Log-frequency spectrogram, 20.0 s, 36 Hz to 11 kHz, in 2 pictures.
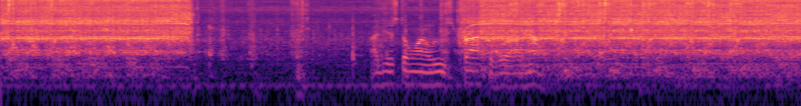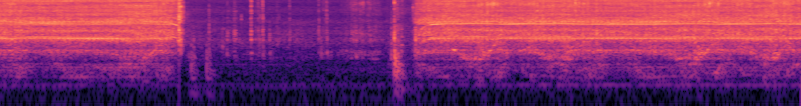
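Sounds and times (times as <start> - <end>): drill grinding chainsaw chain: 0.0 - 2.6, 4.6 - 12.4, 14.4 - 20.0.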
